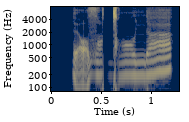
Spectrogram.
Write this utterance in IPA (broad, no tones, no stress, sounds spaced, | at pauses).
ɛ̰ zˤ ɛ ɡ͡ǀ ɔː ɲ ɾ a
